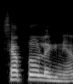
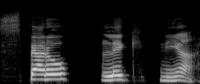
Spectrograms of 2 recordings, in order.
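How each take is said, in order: First: The word begins with the sounds 'sapro'. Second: The word begins with the sounds 'sparo'. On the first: The speaker calls it right. "স্যাপ্রোলেগনিয়া আর কি" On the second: The speaker calls it wrong. "আমি স্প্যারো বলতাম সবসময়।"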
